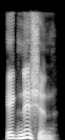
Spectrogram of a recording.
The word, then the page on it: ignition: iɡníʃən; イグニション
